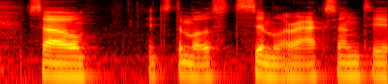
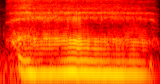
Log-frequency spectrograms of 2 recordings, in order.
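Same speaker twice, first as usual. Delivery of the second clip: strained, held "aah" noise; imitated failing voice; 6 dB quieter than usual. Shown as a demonstration. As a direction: mimic your voice giving out on a note. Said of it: "without my voice going".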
